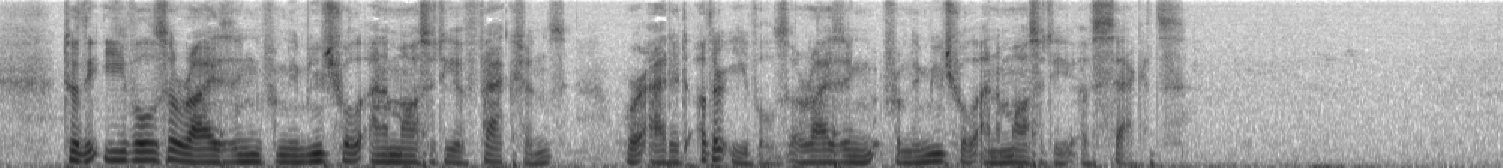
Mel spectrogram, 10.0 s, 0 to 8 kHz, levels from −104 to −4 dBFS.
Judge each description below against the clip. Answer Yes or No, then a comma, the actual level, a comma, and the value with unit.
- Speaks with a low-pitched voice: Yes, low, 115 Hz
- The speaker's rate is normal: No, slow, 125 wpm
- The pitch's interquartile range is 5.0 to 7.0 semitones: No, average, 3.8 semitones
